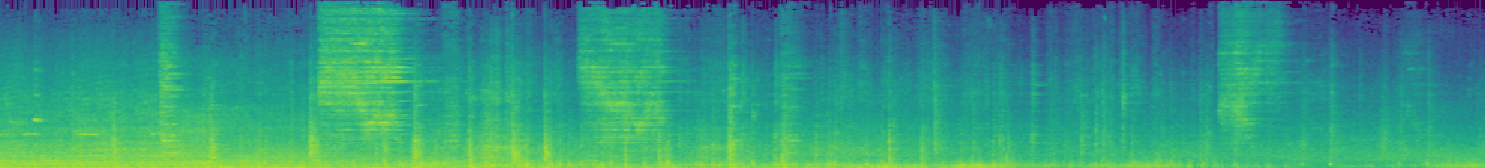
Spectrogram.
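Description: Freight train passing: the diesel locomotive's engine drone fades over the first few seconds, then the freight cars roll by with wheel clicks over the rail joints and several short bursts of high-pitched wheel squeal. The train grows quieter in the last several seconds.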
